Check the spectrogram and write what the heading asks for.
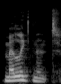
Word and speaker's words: Malignant: Did I just say it right? Malignant. Yeah. Sorry.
